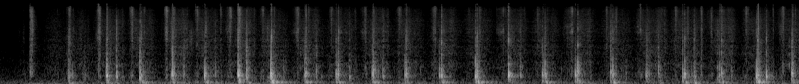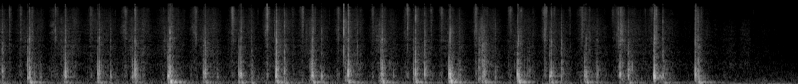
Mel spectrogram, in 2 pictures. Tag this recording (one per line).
footstep
footsteps
run
running
step
steps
